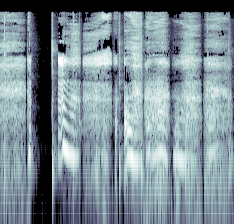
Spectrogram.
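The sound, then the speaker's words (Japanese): A person cries in breathy, wavering sobs and gasps, many voiced whimpers in quick succession with a brief silence near the start. “泣くな泣くな。”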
